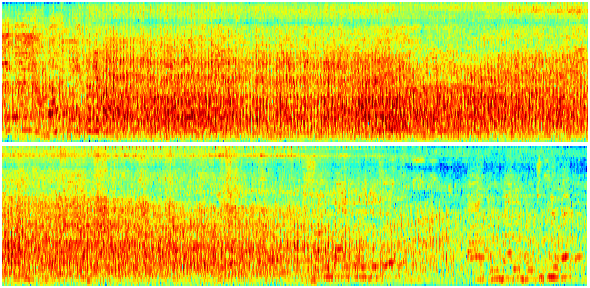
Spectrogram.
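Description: A helicopter's loud, continuous rotor and engine roar holds steady throughout, sounding close overhead.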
